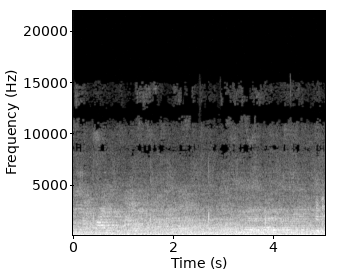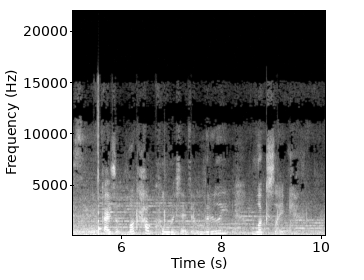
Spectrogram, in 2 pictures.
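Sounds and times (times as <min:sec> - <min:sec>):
faint indistinct voices: 0:00.0 - 0:10.0.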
